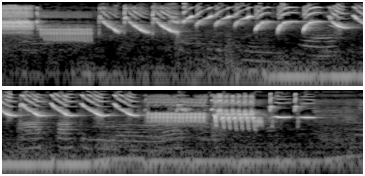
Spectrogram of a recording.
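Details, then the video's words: Canary, newly obtained and singing vigorously (gacor), delivers a varied, fast song of descending whistled sweeps, buzzy trills and short sharp chirps in quick succession, with a faint low hum underneath. "Dapat kenari, terpantau gacor…"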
